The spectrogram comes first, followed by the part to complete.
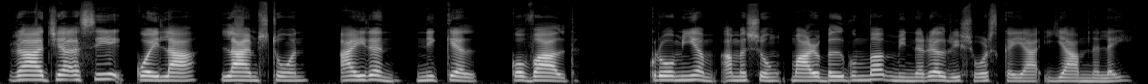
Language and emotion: Manipuri, neutral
